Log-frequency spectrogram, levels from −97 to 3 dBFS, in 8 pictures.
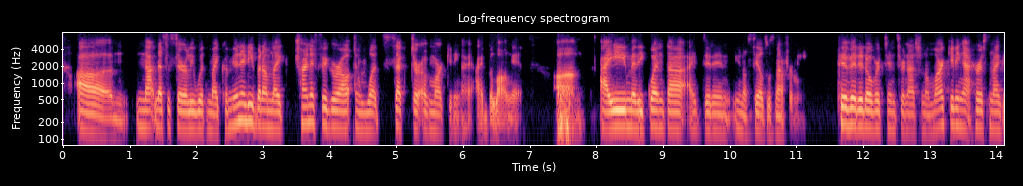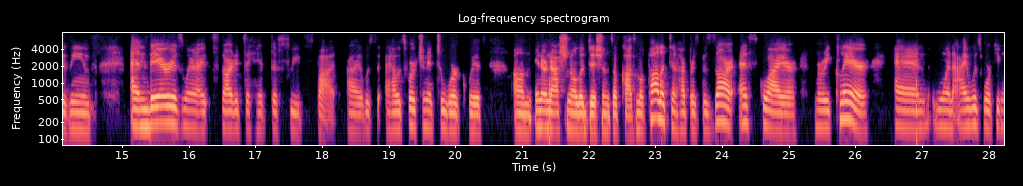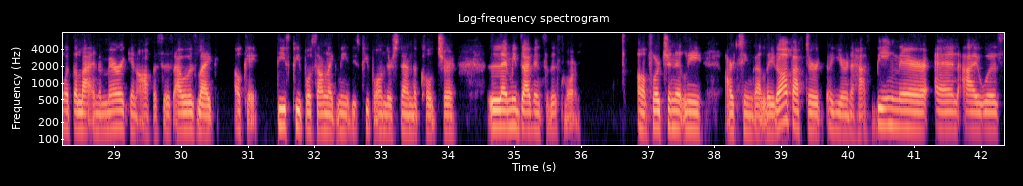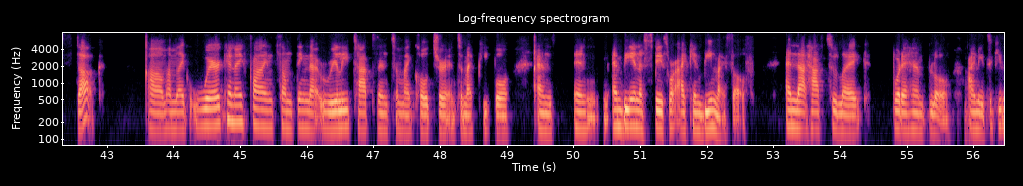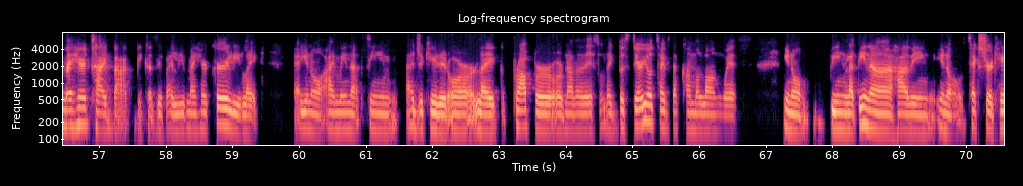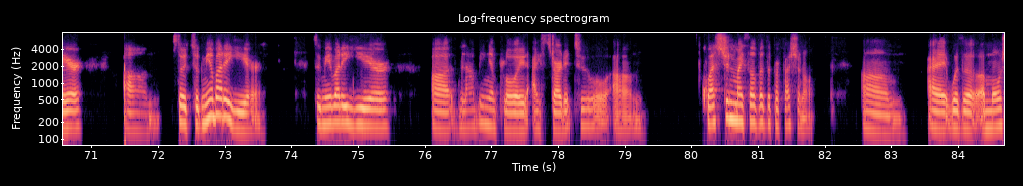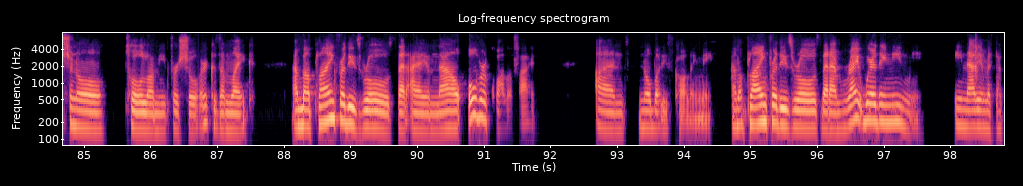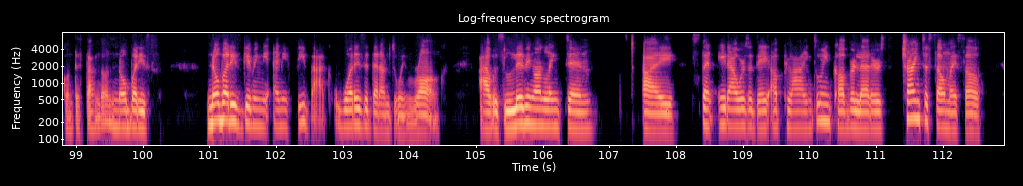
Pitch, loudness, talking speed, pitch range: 155 Hz, -18 LUFS, 160 wpm, 145-175 Hz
